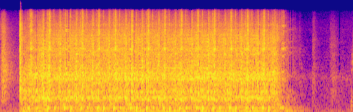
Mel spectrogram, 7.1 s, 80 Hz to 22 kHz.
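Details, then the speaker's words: Engine for a 2000 Terramite T5C compact tractor loader backhoe whose own engine had thrown a rod, run briefly on fuel poured down the intake with the carburetor off: it fires at once with even, rapid pulses under a loud exhaust, no clacking, then shuts off. "doesn't sound clacky or anything let's go try one more time kind of hard to hear over the exhaust"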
